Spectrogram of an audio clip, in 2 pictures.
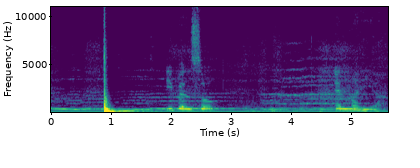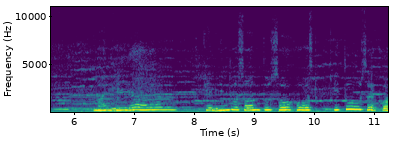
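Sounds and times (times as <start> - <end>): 
door slamming shut with a heavy booming thud: 0.9 - 1.6
speech: 2.0 - 2.8, 4.7 - 5.6, 6.3 - 11.2.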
